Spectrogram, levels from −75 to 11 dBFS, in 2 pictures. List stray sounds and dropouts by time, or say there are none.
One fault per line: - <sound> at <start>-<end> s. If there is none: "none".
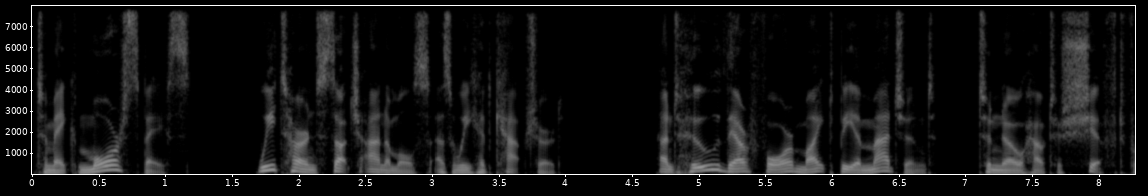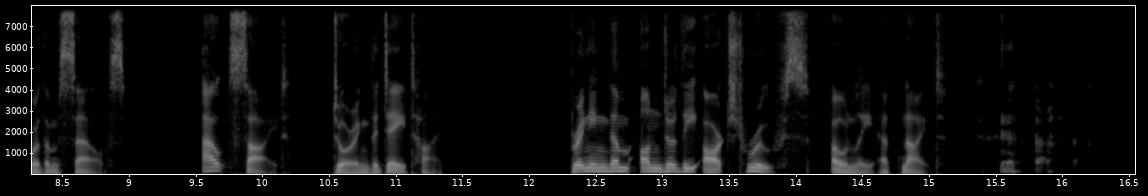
- laugh at 15.3-16.2 s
